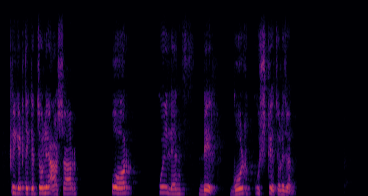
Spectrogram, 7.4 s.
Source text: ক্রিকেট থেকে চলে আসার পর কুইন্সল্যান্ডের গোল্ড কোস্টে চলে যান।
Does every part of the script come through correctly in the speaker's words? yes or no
yes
